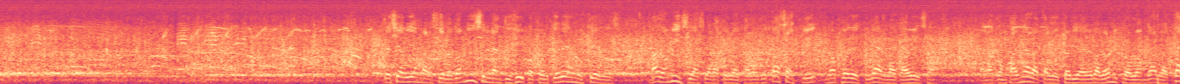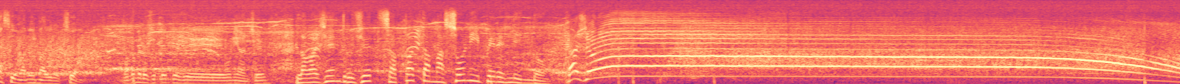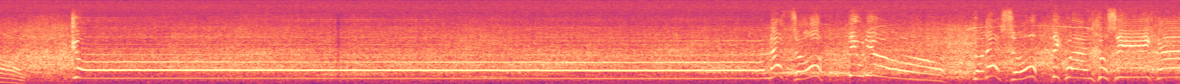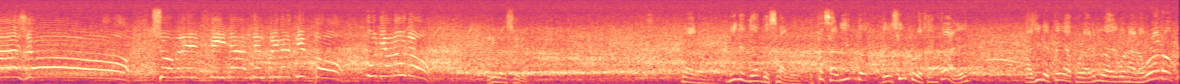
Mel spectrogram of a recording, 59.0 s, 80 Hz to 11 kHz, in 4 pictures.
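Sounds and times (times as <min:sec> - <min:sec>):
commentator shouting goal cry: 0:18.6 - 0:49.7.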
